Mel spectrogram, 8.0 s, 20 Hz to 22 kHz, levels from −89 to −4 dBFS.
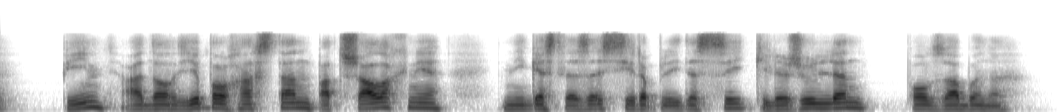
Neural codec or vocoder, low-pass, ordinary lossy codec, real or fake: codec, 16 kHz, about 1 kbps, DyCAST, with the encoder's durations; 7.2 kHz; MP3, 64 kbps; fake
